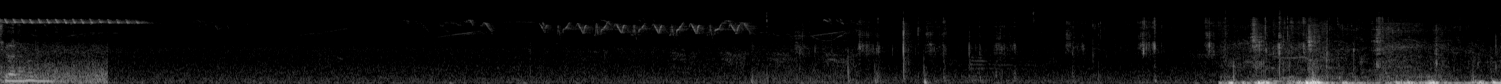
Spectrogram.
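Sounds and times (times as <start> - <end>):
small bird singing: 0.0 - 8.8.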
